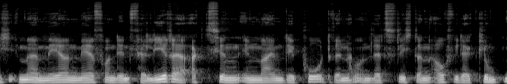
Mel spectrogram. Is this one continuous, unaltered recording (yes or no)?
no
